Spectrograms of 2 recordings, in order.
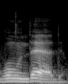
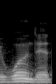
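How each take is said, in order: First: The ending is pronounced like 'ed'. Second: The ending is pronounced like 'id'. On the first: The speaker calls it wrong. "Even though it's ed, we don't say wounded" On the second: The speaker calls it right. "we say wounded"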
